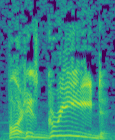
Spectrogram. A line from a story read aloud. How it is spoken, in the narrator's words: the man shouted in answer to his own question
